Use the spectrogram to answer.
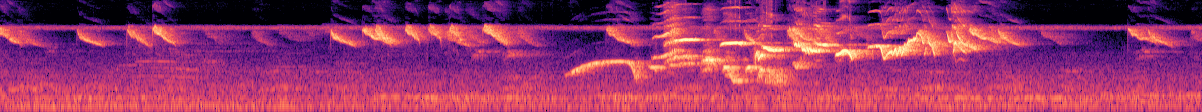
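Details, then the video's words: Male White-rumped shama in fighting song with a forest-type voice: regular soft descending high chips, then a swooping whistle opening a loud, rich passage of tumbling whistles and twittering, before the chips return. "Chòe Than Trống Hót Liên Hồi – Âm Thanh Chuẩn Giọng Rừng - Chích Chòe Than Hót Đấu"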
